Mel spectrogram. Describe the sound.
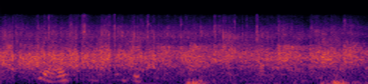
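Steady, dense clapping from a crowd fills the whole stretch, loud and continuous, with a few faint voices murmuring or cheering underneath.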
